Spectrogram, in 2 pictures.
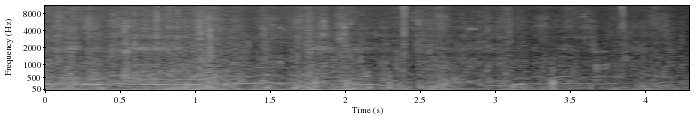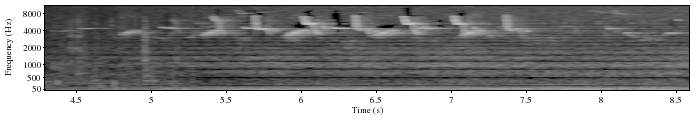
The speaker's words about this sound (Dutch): Dat is een koolmees. Die toet, die toet, die toet, die toet. Deze. We hoorden net die koolmees zo hard.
